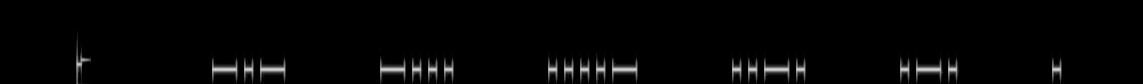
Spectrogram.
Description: Morse code, heard as a keyed tone, about 15 wpm, spaced as for 7 wpm, 700 Hz. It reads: KB4FRE
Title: USA Call Signs - 6 Characters - 4x Character Spacing - 15wpm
